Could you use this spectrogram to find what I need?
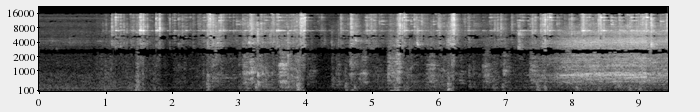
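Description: A dog barks excitedly, close by.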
